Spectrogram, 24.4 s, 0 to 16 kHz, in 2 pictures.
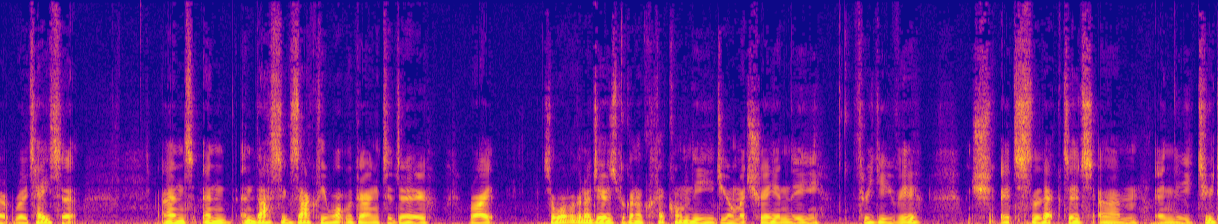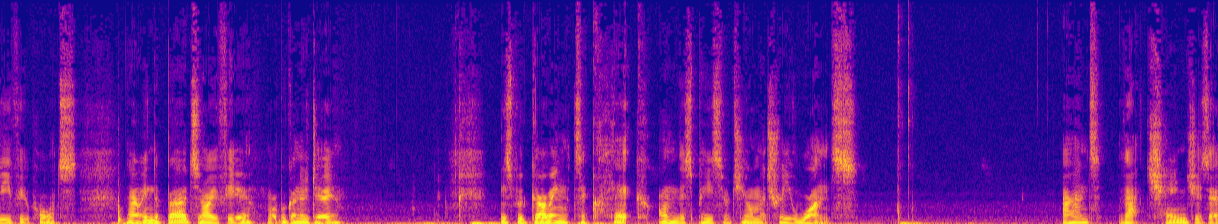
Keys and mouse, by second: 6.1 click, 8.3 click.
